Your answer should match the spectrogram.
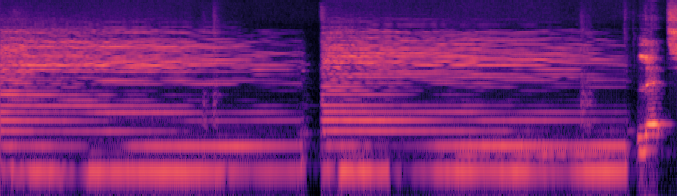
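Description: A guitar's D string is plucked twice during tuning; each pluck rings as a long, sustained tone, colored by a chorus-like effect, and a brief scrape follows at the end.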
